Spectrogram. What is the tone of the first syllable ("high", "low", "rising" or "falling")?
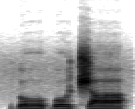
low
